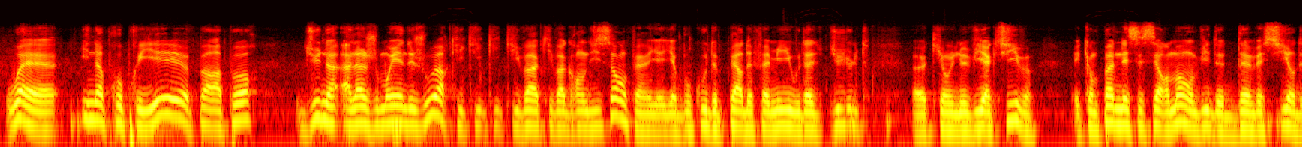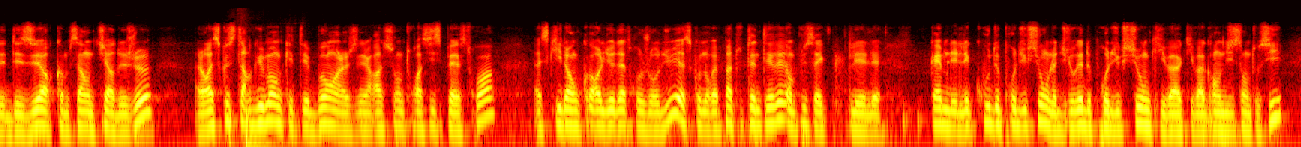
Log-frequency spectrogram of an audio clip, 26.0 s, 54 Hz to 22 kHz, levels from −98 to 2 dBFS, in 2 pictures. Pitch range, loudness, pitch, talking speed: 110-135 Hz, -23 LUFS, 120 Hz, 235 wpm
